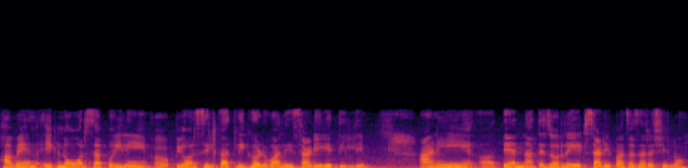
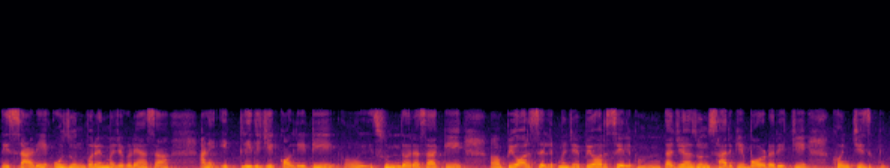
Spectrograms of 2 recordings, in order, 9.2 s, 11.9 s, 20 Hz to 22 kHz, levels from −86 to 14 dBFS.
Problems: none marked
